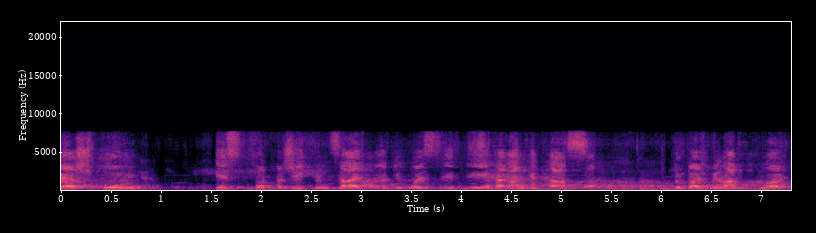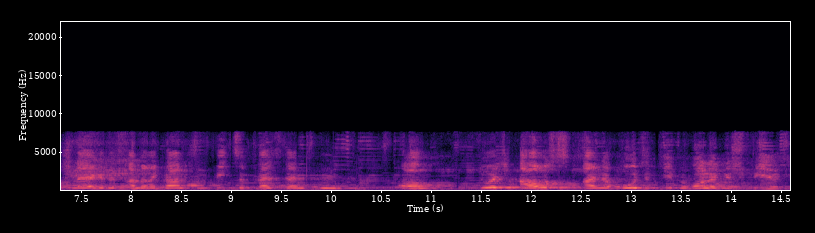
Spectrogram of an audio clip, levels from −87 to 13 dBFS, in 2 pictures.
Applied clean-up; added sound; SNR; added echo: neural separator model SepFormer DNS4.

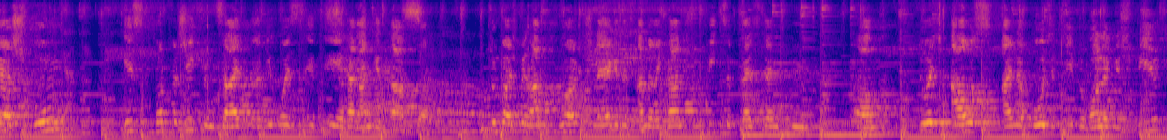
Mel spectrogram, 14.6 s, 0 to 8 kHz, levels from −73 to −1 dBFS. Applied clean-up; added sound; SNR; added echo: none; Guitar; 5 dB; reverberation time 2.1 s.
